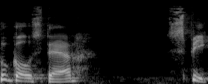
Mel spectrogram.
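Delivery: high woman's voice calling out. Voicing a woman who calls out as the march draws near: voicing a woman. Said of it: "You hear a woman speak. And she goes".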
